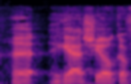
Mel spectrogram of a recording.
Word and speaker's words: Higashioka: Higashioka for like, you know, 2-3 mil on a year or two contract, right?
